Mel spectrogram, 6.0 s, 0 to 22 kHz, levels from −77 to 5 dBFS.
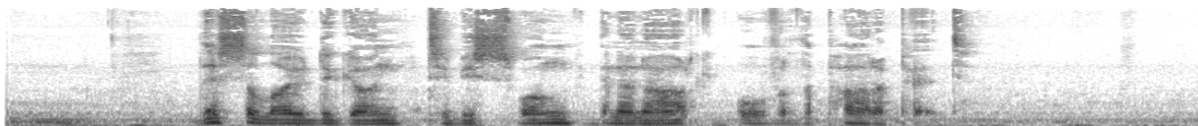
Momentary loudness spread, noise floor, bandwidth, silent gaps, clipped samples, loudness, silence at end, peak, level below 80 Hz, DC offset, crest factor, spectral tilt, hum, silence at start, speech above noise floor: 16 LU; -39 dBFS; 17 kHz; none; under 0.1%; -18 LUFS; 0.05 s; -2 dBFS; -40 dBFS; under 0.1%; 18 dB; -4.5 dB/octave; none; 0.05 s; 21 dB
